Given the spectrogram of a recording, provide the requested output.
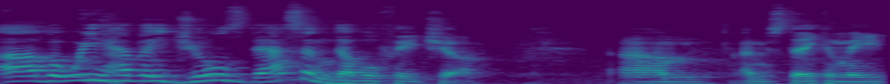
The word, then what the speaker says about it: Dassin: Jules Dassin.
